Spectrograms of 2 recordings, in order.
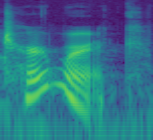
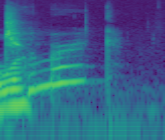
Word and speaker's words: turmeric: Turmeric. – Turmeric. There's no R. – That's what I always thought, but I hear people say turmeric all the time, and I'm like, people say that wrong.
